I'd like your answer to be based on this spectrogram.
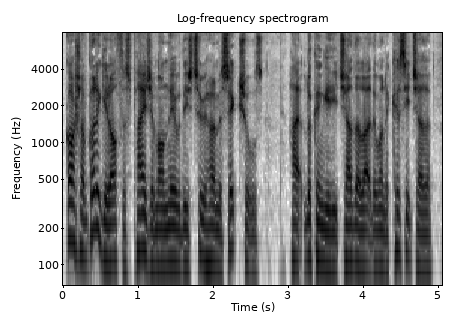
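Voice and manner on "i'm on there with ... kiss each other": usual speaking voice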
